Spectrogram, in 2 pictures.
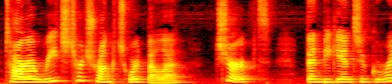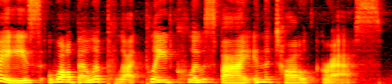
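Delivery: picture-book reading voice; reading to children. Acted. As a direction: read it out brightly for the class. Reads picture book aloud to class.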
